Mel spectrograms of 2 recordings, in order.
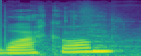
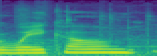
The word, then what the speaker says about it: Wacom: So uh from Wacom or WHcom depending on how you say it and unfortunately a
